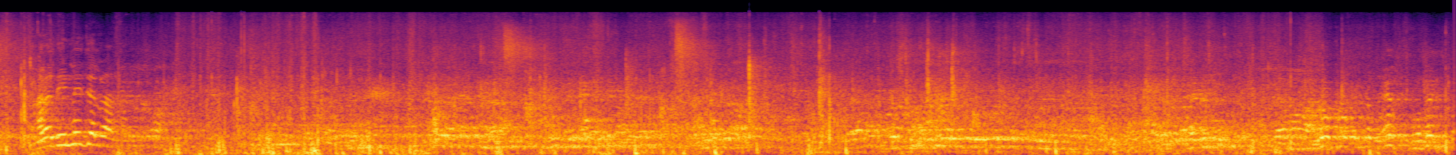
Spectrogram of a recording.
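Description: Several men shout and talk excitedly close by.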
